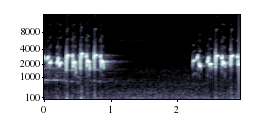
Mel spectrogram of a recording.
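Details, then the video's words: Sooty-headed bulbul singing in the wild, natural sound used to prompt captive bulbuls to sing: a quick run of bright chattering notes, a second of silence, then another fast bubbly phrase. "trucuk gacor ngalas full suara alam"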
